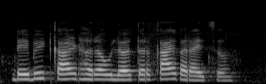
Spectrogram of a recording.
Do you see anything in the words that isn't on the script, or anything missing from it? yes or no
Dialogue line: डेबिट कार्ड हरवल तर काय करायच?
no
